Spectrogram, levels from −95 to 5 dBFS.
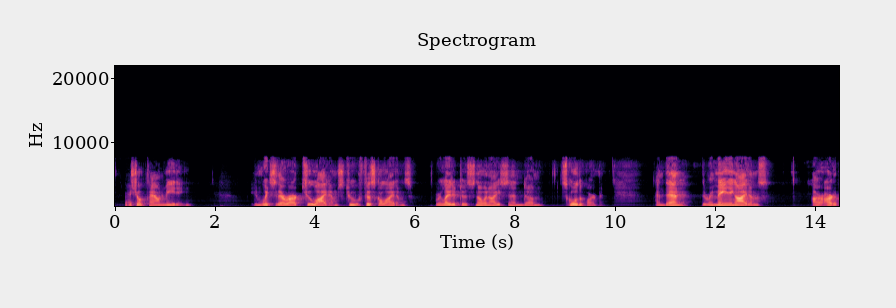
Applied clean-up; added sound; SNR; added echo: neural mask model DeepFilterNet 3.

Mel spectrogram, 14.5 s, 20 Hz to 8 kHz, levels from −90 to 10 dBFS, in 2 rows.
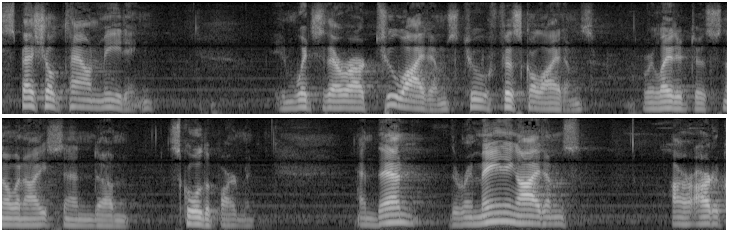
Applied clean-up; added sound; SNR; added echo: none; none; none; none.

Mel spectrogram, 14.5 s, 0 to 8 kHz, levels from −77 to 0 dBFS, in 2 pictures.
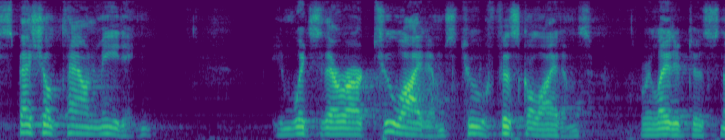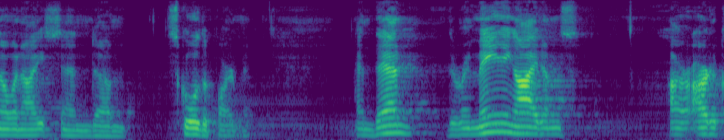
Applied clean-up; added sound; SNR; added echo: neural separator model SepFormer DNS4.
